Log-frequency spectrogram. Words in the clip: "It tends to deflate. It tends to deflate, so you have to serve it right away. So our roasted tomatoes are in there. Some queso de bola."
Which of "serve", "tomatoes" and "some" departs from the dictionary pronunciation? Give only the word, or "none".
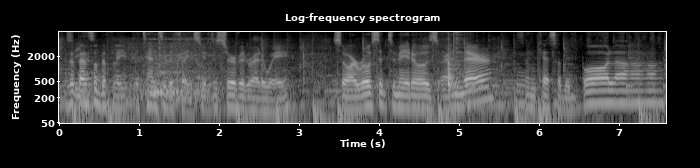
none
